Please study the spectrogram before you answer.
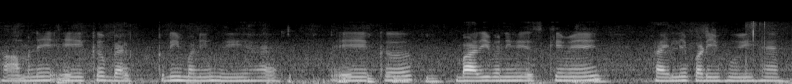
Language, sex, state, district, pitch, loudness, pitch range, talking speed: Hindi, female, Punjab, Fazilka, 170 Hz, -19 LUFS, 130-180 Hz, 130 wpm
